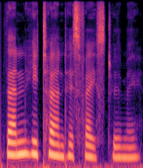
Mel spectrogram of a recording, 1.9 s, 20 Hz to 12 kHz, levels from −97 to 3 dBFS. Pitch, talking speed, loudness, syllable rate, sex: 190 Hz, 220 wpm, -17 LUFS, 4.3 syllables/s, female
